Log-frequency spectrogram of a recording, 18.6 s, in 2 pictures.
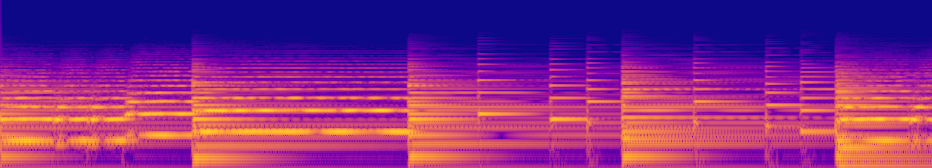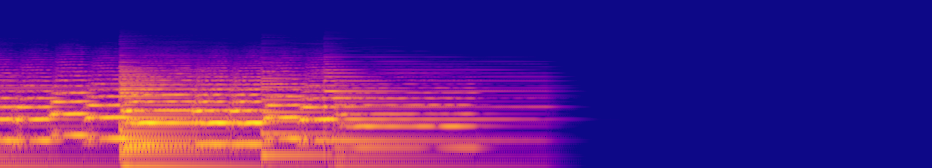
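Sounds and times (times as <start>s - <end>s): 
horn: 0.0s - 5.3s, 8.3s - 14.9s
piano: 0.0s - 15.0s.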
